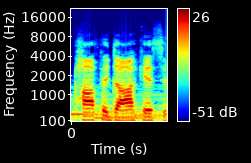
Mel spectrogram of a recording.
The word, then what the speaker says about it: Papadakis: Now, the final, the pick three, we've got Gabriela Papadakis, did I say that right? And Guillaume Cizeron. – That's correct. It's 2018. We're in the Olympics. Papadakis and Cizeron, the French team, their final performance is to Moonlight Sonata.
